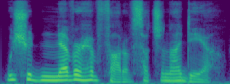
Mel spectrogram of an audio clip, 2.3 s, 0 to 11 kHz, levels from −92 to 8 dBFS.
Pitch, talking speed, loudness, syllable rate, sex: 135 Hz, 235 wpm, -19 LUFS, 5.1 syllables/s, male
